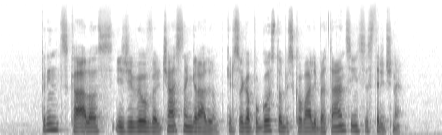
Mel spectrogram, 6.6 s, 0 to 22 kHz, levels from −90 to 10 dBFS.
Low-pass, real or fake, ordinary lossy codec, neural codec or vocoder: 19.8 kHz; fake; none; vocoder, 44.1 kHz, 128 mel bands, Pupu-Vocoder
